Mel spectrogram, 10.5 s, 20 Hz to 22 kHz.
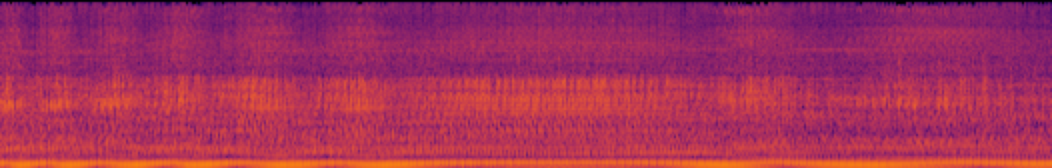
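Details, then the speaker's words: Boneyard diesel car cold-started on a 20°F February day after long sitting: even diesel clatter at steady idle with a little rev, no misses or surging; running normally. "Rev it up a little bit. Sounds like a diesel."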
